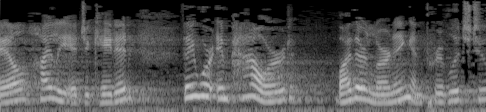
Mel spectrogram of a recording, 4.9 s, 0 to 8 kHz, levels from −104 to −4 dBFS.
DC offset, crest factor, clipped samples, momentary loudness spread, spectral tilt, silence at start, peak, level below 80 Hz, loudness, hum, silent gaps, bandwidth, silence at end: under 0.1%; 16 dB; under 0.1%; 9 LU; -5.5 dB/octave; 0 s; -20 dBFS; -62 dBFS; -36 LUFS; none; none; 8 kHz; 0 s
